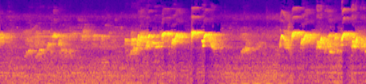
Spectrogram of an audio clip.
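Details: Red-whiskered bulbul singing short, bright warbled phrases, bubbly and slurred, rising and falling, given in quick bursts with brief pauses between them; a steady background hiss throughout.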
